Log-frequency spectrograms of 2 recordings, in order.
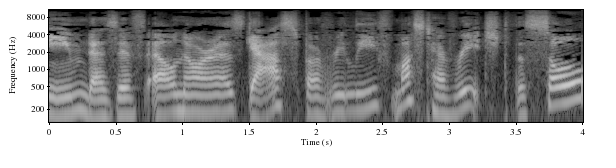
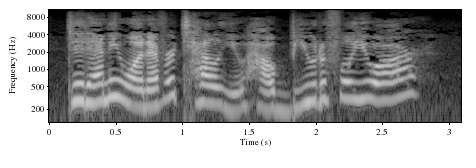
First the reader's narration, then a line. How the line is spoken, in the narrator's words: she cried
